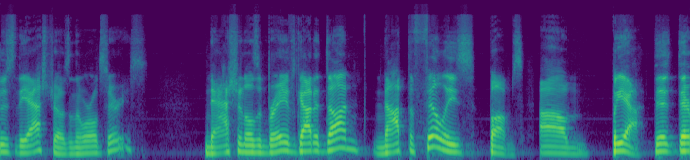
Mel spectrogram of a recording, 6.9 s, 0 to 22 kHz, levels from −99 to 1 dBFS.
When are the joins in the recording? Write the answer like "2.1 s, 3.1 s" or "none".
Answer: 5.3 s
